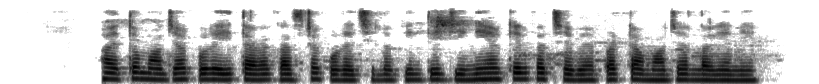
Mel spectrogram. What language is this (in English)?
Bangla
